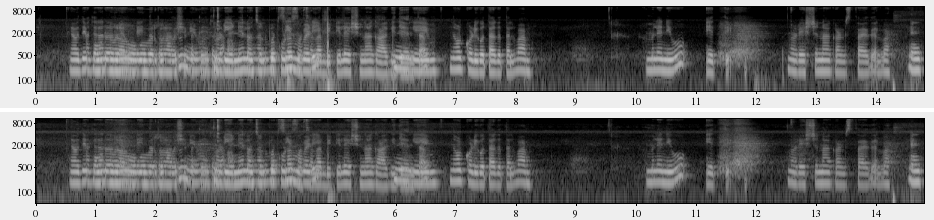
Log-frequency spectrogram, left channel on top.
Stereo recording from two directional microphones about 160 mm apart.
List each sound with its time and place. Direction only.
0.5 s speech: 10° left (ahead or behind)
10.2 s speech: 15° left (ahead or behind)
12.5 s speech: 15° left (ahead or behind)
